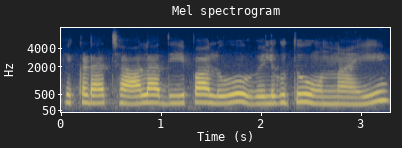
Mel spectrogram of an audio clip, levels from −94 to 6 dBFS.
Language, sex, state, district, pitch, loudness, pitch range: Telugu, female, Telangana, Hyderabad, 235 Hz, -15 LUFS, 220-250 Hz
